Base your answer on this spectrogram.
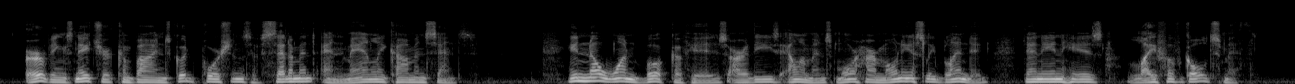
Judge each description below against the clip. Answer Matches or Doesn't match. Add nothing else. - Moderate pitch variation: Matches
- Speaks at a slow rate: Doesn't match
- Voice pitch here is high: Doesn't match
